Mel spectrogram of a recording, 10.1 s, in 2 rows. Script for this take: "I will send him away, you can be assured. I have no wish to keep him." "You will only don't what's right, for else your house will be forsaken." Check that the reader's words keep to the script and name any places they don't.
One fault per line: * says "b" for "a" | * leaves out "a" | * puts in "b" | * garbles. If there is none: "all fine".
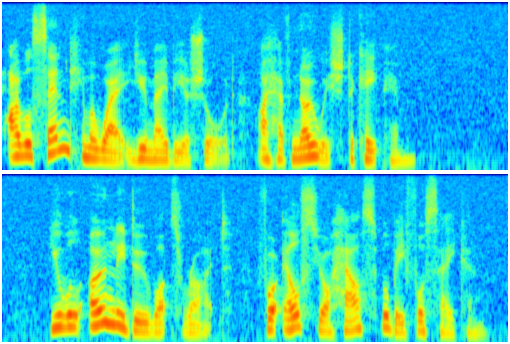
* says "may" for "can"
* says "do" for "don't"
